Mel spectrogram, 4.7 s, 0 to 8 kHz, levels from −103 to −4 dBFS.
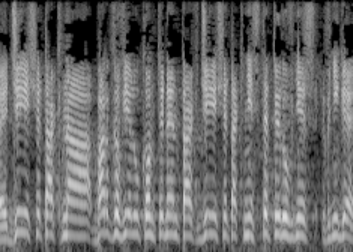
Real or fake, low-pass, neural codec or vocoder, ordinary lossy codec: real; none; none; none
